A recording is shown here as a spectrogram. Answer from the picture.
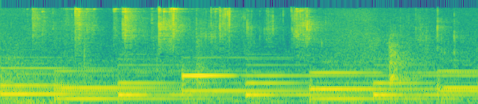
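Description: Background music: a light keyboard tune of short notes changing about three times a second, with a rattling, shaker-like sound over it.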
